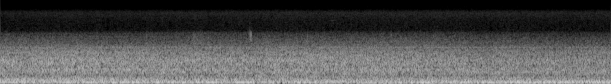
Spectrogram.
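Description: Steady low rumble of road traffic, with no strokes or changes.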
